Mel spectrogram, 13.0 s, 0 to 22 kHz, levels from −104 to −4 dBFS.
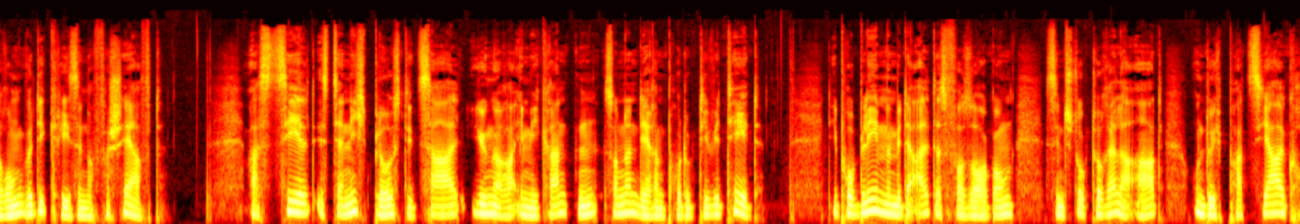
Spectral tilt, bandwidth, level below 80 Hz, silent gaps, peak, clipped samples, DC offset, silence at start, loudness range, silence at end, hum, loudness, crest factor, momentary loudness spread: -5.5 dB/octave; 15 kHz; -44 dBFS; none; -2 dBFS; under 0.1%; under 0.1%; 0 s; 2 LU; 0 s; none; -17 LUFS; 16 dB; 7 LU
